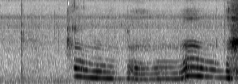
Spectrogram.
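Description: A young woman speaks close by in a high, playful, sing-song voice.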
